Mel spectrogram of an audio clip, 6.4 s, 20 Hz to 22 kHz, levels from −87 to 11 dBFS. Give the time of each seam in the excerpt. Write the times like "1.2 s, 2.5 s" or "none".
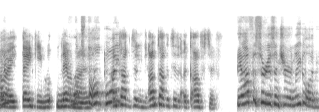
none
